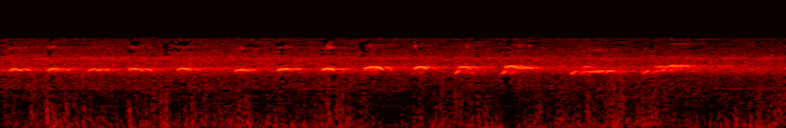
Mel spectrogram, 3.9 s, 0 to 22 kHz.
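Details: Osprey at a nest camera in Barnegat Light, 11 September 2021, the adult male bringing two fish to the young: a long string of thin high whistled notes, about two per second, over steady background hiss.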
